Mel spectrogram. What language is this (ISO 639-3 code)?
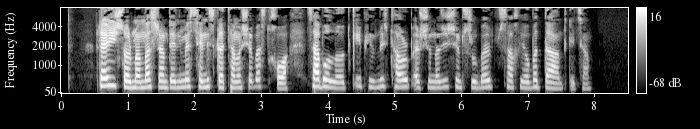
kat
